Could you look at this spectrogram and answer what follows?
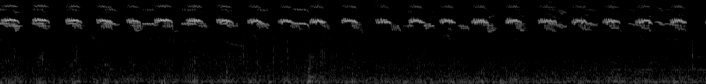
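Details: Sooty chat chick at the nest, calling as its mother brings food: a rapid series of very high, short, slurred chip notes, about three per second, steady and insistent throughout.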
